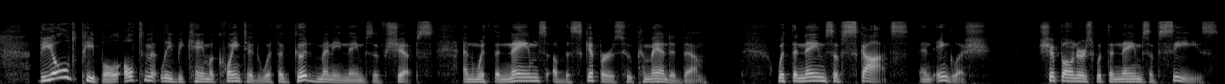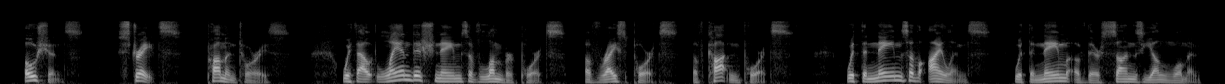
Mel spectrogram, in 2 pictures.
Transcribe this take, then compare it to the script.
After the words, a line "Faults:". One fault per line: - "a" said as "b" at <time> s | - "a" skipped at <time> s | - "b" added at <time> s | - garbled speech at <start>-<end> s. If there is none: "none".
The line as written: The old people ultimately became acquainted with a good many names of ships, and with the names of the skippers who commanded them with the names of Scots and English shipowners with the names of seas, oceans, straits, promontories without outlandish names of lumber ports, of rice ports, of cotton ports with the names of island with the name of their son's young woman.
The old people ultimately became acquainted with a good many names of ships, and with the names of the skippers who commanded them with the names of Scots and English shipowners with the names of seas, oceans, straits, promontories with outlandish names of lumber ports, of rice ports, of cotton ports with the names of islands with the name of their son's young woman.
Faults:
- "without" said as "with" at 15.7 s
- "island" said as "islands" at 21.5 s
